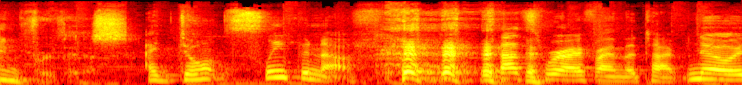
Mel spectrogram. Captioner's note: laughs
